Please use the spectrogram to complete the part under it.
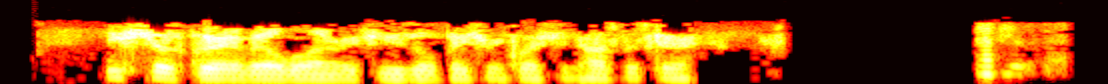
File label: Fire Dispatch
